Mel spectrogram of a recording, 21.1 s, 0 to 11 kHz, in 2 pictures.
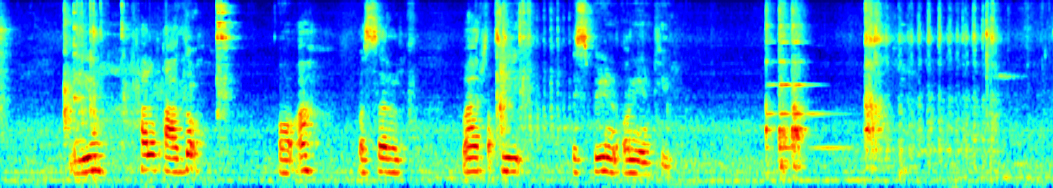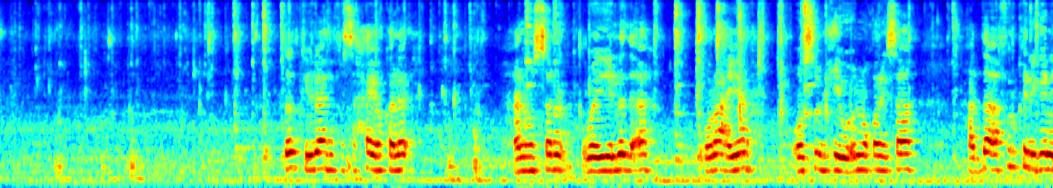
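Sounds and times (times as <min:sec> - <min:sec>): eggs whisked in glass bowl: 0:09.2 - 0:21.0.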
